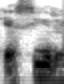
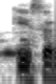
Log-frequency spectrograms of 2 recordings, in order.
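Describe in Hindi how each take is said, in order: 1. यह शब्द 'seer' की आवाज़ पर खत्म होता है। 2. यह शब्द 'sar' की आवाज़ पर खत्म होता है। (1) "केसीर है" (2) "ये केसर नहीं"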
